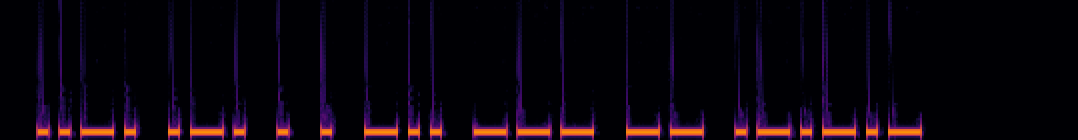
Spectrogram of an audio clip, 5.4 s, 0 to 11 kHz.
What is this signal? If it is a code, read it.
Morse code, heard as a keyed tone, about 22 wpm, 700 Hz. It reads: FREEDOM.
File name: practice / 22wpm / Sentences with 3-Word Phrases - 22wpm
